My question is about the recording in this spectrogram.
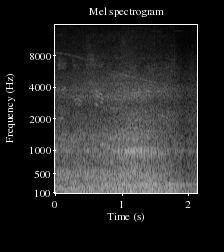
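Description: A car driving past close by, its tyre and engine noise swelling to a peak about halfway through and then fading.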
